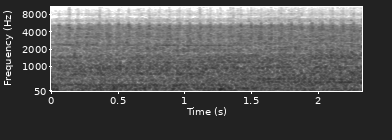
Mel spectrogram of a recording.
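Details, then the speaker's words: Engine damaged by running short of oil after a wrongful oil change. The oil light is now off, but the engine runs loud and busy with a rough knocking underneath. Engine knock from oil starvation damage. "well there's no more light but the engine is it's noisy see that's what i was telling you"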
